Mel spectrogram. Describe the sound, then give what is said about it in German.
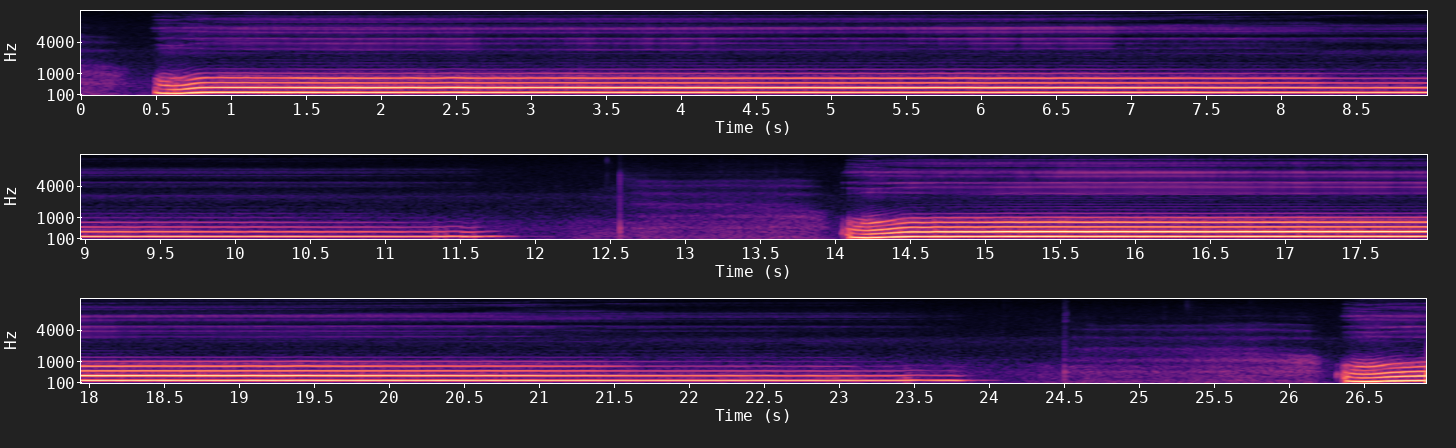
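A single voice hums a loud, steady low note for about ten seconds, pauses briefly for breath, then hums the same long sustained tone again, slowly fading at the end. “Ich versuche es nochmal so laut, dass ihr euch alle traut zu summen.”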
